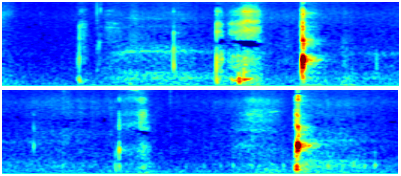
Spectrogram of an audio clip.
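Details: Baby in a quiet room with a few short, sharp catches at irregular intervals and soft breaths between; hiccups.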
